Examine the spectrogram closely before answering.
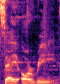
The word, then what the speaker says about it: Sayori: It's Sayori. Sayori, Sayori, Sayori. Pronounce the your more in Sayori.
